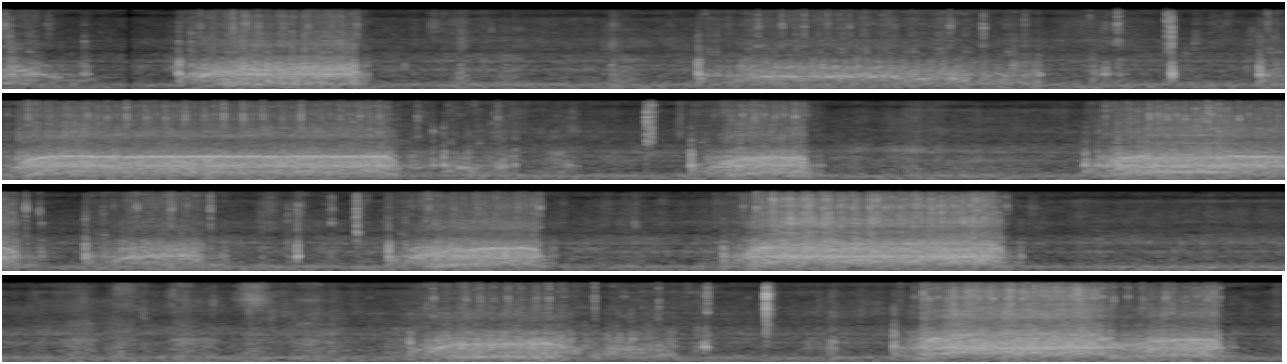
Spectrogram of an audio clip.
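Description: A home sewing machine stitches a quilt top in several bursts of steady whirring, each lasting a few seconds and split by short pauses. The machine sounds close and runs alone, with no talk over it.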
